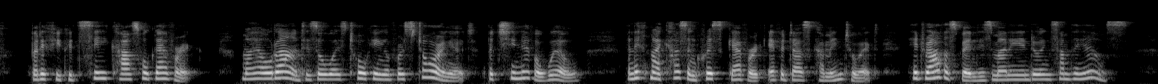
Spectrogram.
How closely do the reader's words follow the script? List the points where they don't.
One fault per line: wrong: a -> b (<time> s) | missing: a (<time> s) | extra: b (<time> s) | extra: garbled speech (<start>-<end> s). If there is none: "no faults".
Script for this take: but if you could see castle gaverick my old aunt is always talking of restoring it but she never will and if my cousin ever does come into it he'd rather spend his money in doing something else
extra: chris gaverick (7.0 s)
